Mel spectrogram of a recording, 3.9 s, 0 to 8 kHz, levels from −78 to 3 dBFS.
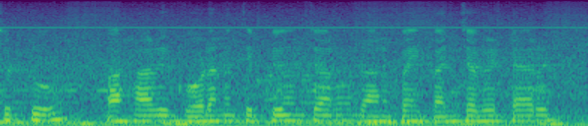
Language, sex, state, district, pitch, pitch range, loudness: Telugu, male, Telangana, Mahabubabad, 125 Hz, 120-130 Hz, -15 LUFS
